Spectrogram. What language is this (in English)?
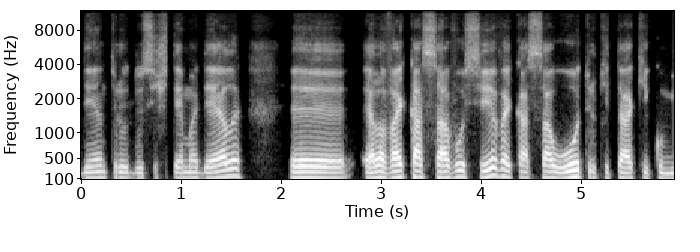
Portuguese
